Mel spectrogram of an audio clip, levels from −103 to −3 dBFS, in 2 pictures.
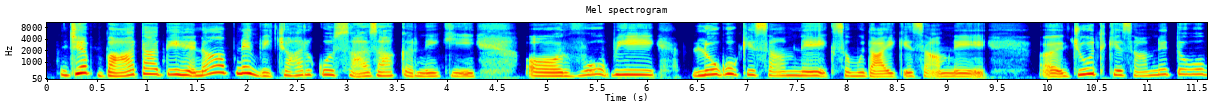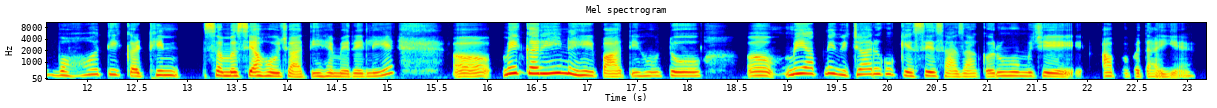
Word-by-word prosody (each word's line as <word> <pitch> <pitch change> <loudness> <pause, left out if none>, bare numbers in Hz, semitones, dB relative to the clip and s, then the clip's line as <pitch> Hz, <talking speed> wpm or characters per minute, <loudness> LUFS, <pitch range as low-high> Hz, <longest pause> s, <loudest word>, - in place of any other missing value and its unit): जब 345 +10 +7 0.2
बात 220 +9 +2
आती 295 -2 +2
है 245 -6 +4
ना 240 +4 0
अपने 365 -2 +5
विचारों 235 - -3
को 275 0 +1
साझा 215 -1 -1
करने 190 -3 -2
की 185 -1 -2 0.6
और 200 -1 +3
वो 270 +5 -1
भी 275 -1 +3 0.4
लोगों 285 +7 +3
के 270 -1 -1
सामने, 235 -1 -1
एक 220 -4 +1
समुदाय 190 -5 -1
के 195 - -2
सामने 180 -1 -2 0.7
अ, - - -7 0.3
जुट 315 +4 +4
के 260 -2 +1
सामने 245 +4 -4
तो 300 -1 -3
वो 300 +1 -3
बहुत 245 +6 -4
ही 285 -1 -1
कठिन 240 +5 0 0.4
समस्या 215 -2 +4
हो 200 -3 +4
जाती 180 +1 -4
है 190 - 0
मेरे 175 -1 -2
लिए 200 - -2 0.6
अ, 180 +3 -1 0.2
मैं 355 +4 +7
कर 345 -1 +7
ही 360 +3 +7
नहीं 255 -10 +4
पाती 170 +2 -3
हूँ। 210 +1 -5
तो 215 -2 +2 0.5
अ, - - -3 0.3
मैं 330 +6 +5
अपने 335 +2 0
विचारों 295 +4 -2
को 315 0 -4
कैसे 215 0 +2
साझा 175 -2 -6
करूँ? 210 +5 -2
वो 215 - +1
मुझे 200 -4 -1 0.2
आप 200 0 -3 0.2
बताइए। 180 +5 -7
225 Hz, 145 wpm, -25 LUFS, 195-275 Hz, 0.7 s, जब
